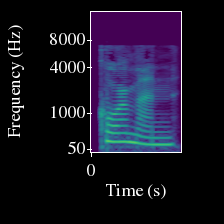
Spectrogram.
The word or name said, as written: corpsman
